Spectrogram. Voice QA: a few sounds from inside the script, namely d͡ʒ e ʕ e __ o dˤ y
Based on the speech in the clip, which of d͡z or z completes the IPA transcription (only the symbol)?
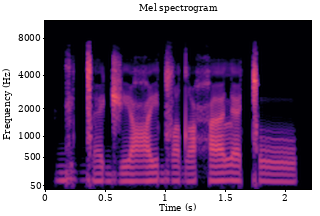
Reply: d͡z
